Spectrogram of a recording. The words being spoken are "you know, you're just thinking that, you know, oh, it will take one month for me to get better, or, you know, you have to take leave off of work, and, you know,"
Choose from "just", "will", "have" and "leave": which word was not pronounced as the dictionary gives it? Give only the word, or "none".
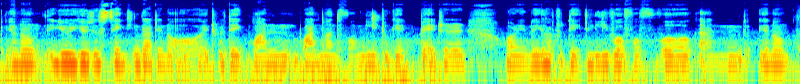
have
